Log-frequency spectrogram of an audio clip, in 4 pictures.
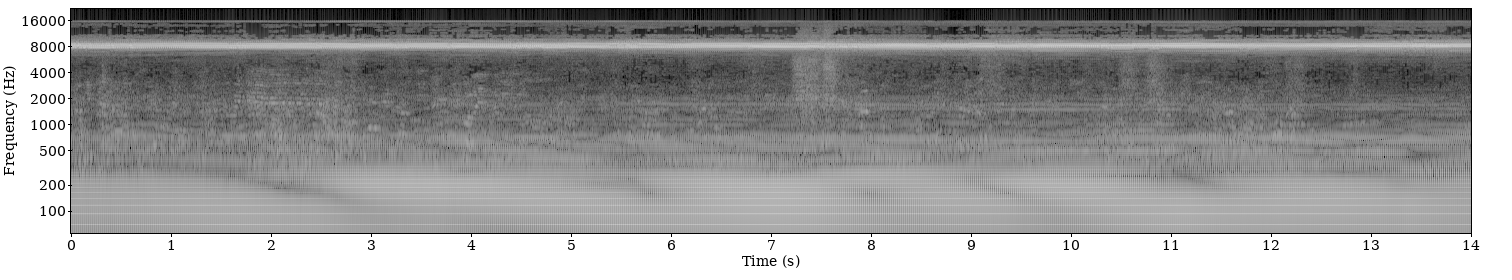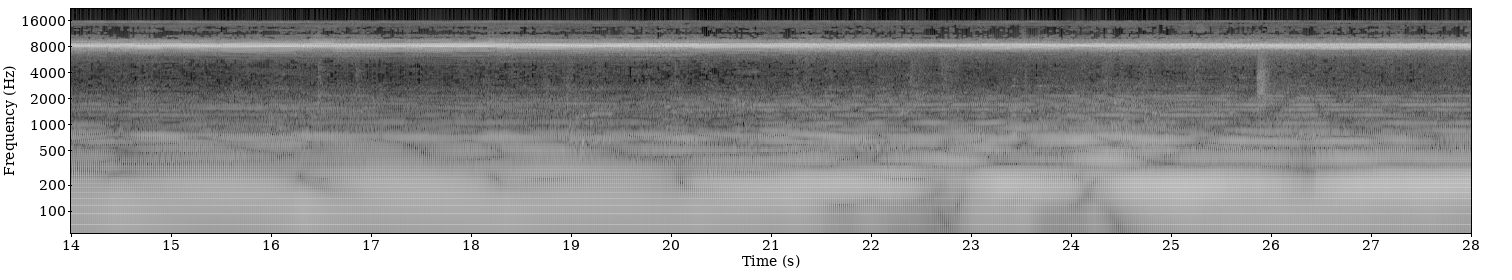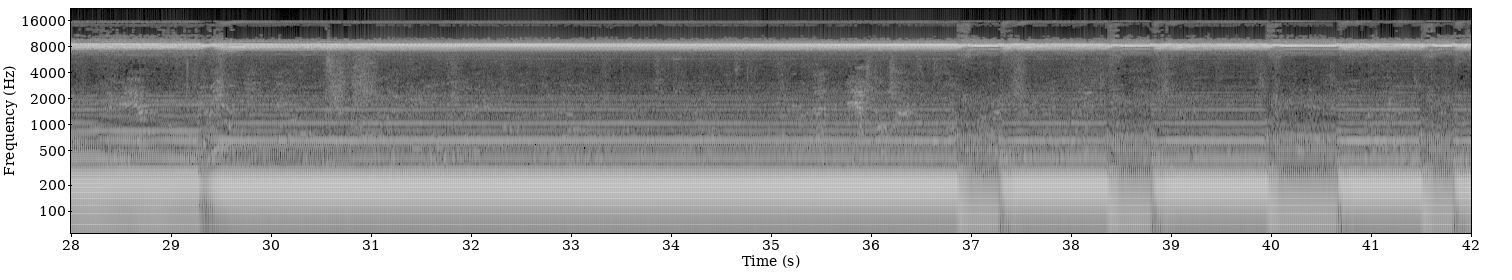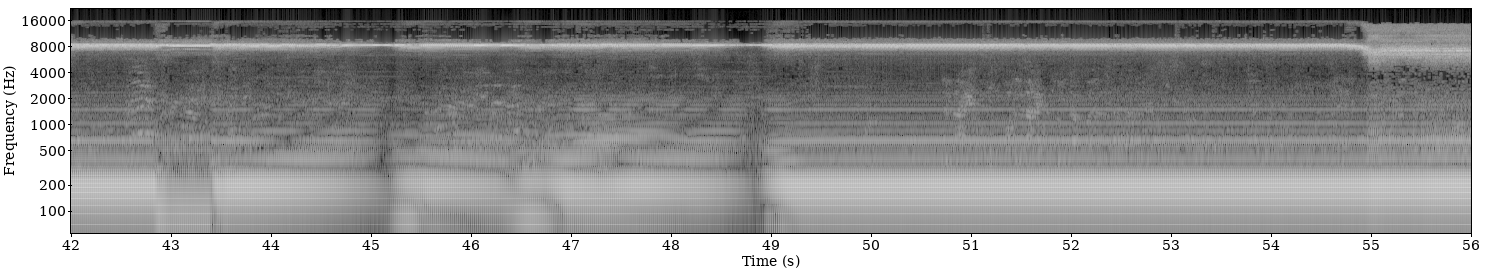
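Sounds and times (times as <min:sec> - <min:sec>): steady high whine: 0:00.0 - 0:56.0
sustained low drone tones: 0:00.0 - 0:56.0.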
